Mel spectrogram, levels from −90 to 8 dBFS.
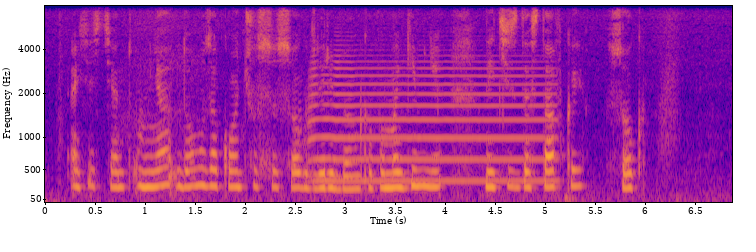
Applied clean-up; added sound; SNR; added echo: none; Trumpet; 6 dB; none.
